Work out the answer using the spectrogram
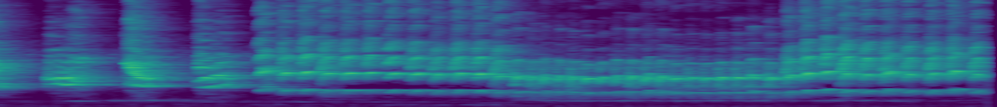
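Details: Madura long-tailed shrike in a song-tutoring recording, described as a champion voice: three harsh opening bursts, then a long fast trilling, warbled run with steady rapid pulses and a slightly rising, tonal strand.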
